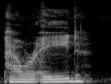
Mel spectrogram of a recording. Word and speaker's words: Powerade: Power Rage. – Power Aid.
